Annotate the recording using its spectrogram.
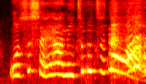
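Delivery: high, loud frantic mother pleading, laughing; panicked mom. Retold or imitated. Mom asking her son after surgery who she is, high frantic pleading. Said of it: "然后我妈就说".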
